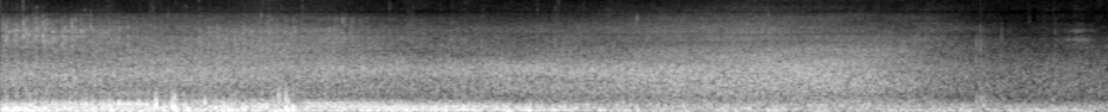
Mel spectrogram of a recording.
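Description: A passing engine's low drone, loudest at first and fading gradually away.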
